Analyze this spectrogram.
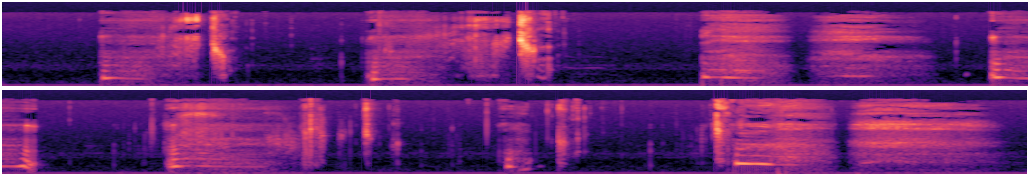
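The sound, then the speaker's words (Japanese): Wet licking sounds on nipples come in many short, moist bursts with gaps between them, fairly soft over a steady low hum. “両サイドからあなたの乳首、私に舐められてしまうわよ。”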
